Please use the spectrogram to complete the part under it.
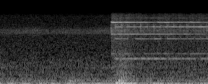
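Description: A telephone rings with a steady electronic tone that starts abruptly partway through and holds over a hissy background.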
